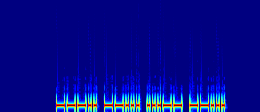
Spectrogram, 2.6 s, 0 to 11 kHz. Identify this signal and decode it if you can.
Morse code, heard as a keyed tone, about 44 wpm, 700 Hz. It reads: 8737
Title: Common Cut Numbers - 4-Digit 45wpm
